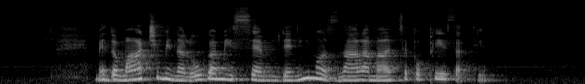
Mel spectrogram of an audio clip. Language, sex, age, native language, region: Slovenian, female, 50-59, Slovenian, Drava region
